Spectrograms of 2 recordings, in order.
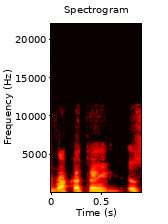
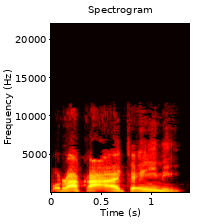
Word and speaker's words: ركعتين: The Americans say rakatain. It's raka'atain. Raka'atain. Not rakataini. Two rockets. Rakataini. It's not rakataini. I know you blast off with your khushu'ah, but it's not rockets. It's raka'a. Na'am. Raka'ataini.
